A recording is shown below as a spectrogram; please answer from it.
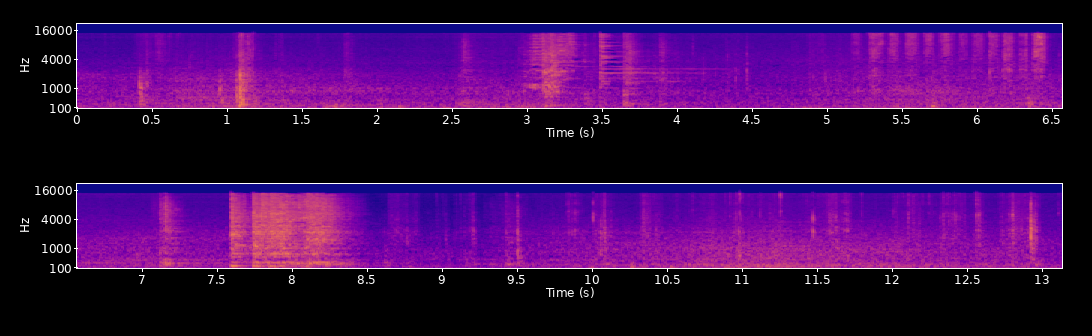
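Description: A foil-wrapped baked potato being cut and opened in a paper food tray on a stainless steel counter: aluminium foil crinkling and paper rustling, with scattered clinks of metal. The loudest rustle comes about eight seconds in.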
